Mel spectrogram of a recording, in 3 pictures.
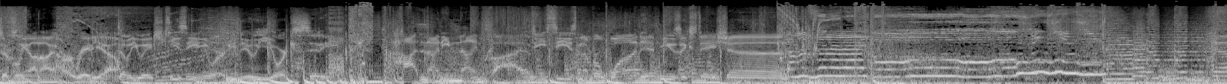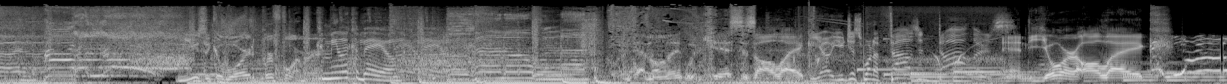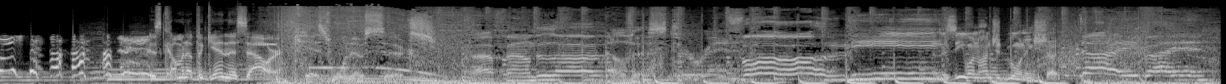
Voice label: radio men chr; radio imaging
